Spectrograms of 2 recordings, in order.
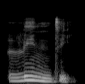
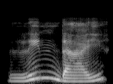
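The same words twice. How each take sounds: First: The name ends with an 'ee' sound. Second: The name ends with an 'eye' sound. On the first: "most persons would pronounce it as Lindy" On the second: "if you say Lindy using I for the Y at the end"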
